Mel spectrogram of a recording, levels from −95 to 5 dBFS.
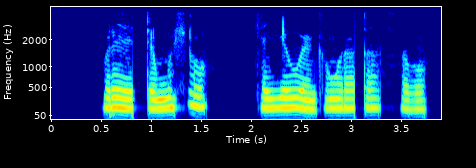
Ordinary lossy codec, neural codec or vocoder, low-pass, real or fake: none; none; 3.6 kHz; real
